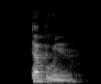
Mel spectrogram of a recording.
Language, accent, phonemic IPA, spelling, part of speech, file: French, France, /ta.bun/, taboune, noun, LL-Q150 (fra)-taboune.wav
- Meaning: vagina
